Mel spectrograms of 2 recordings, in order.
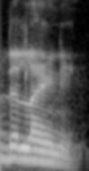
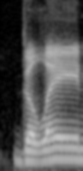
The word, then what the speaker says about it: Delane: of research on this because it's spelled Delane, the LSU cornerback. And I thought it was Delane. Yeah, I thought it was Delane or Delaney. His name is Mansour Delane. That's how the LSU broadcasters and the CBS broadcasters were pronouncing it all season.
